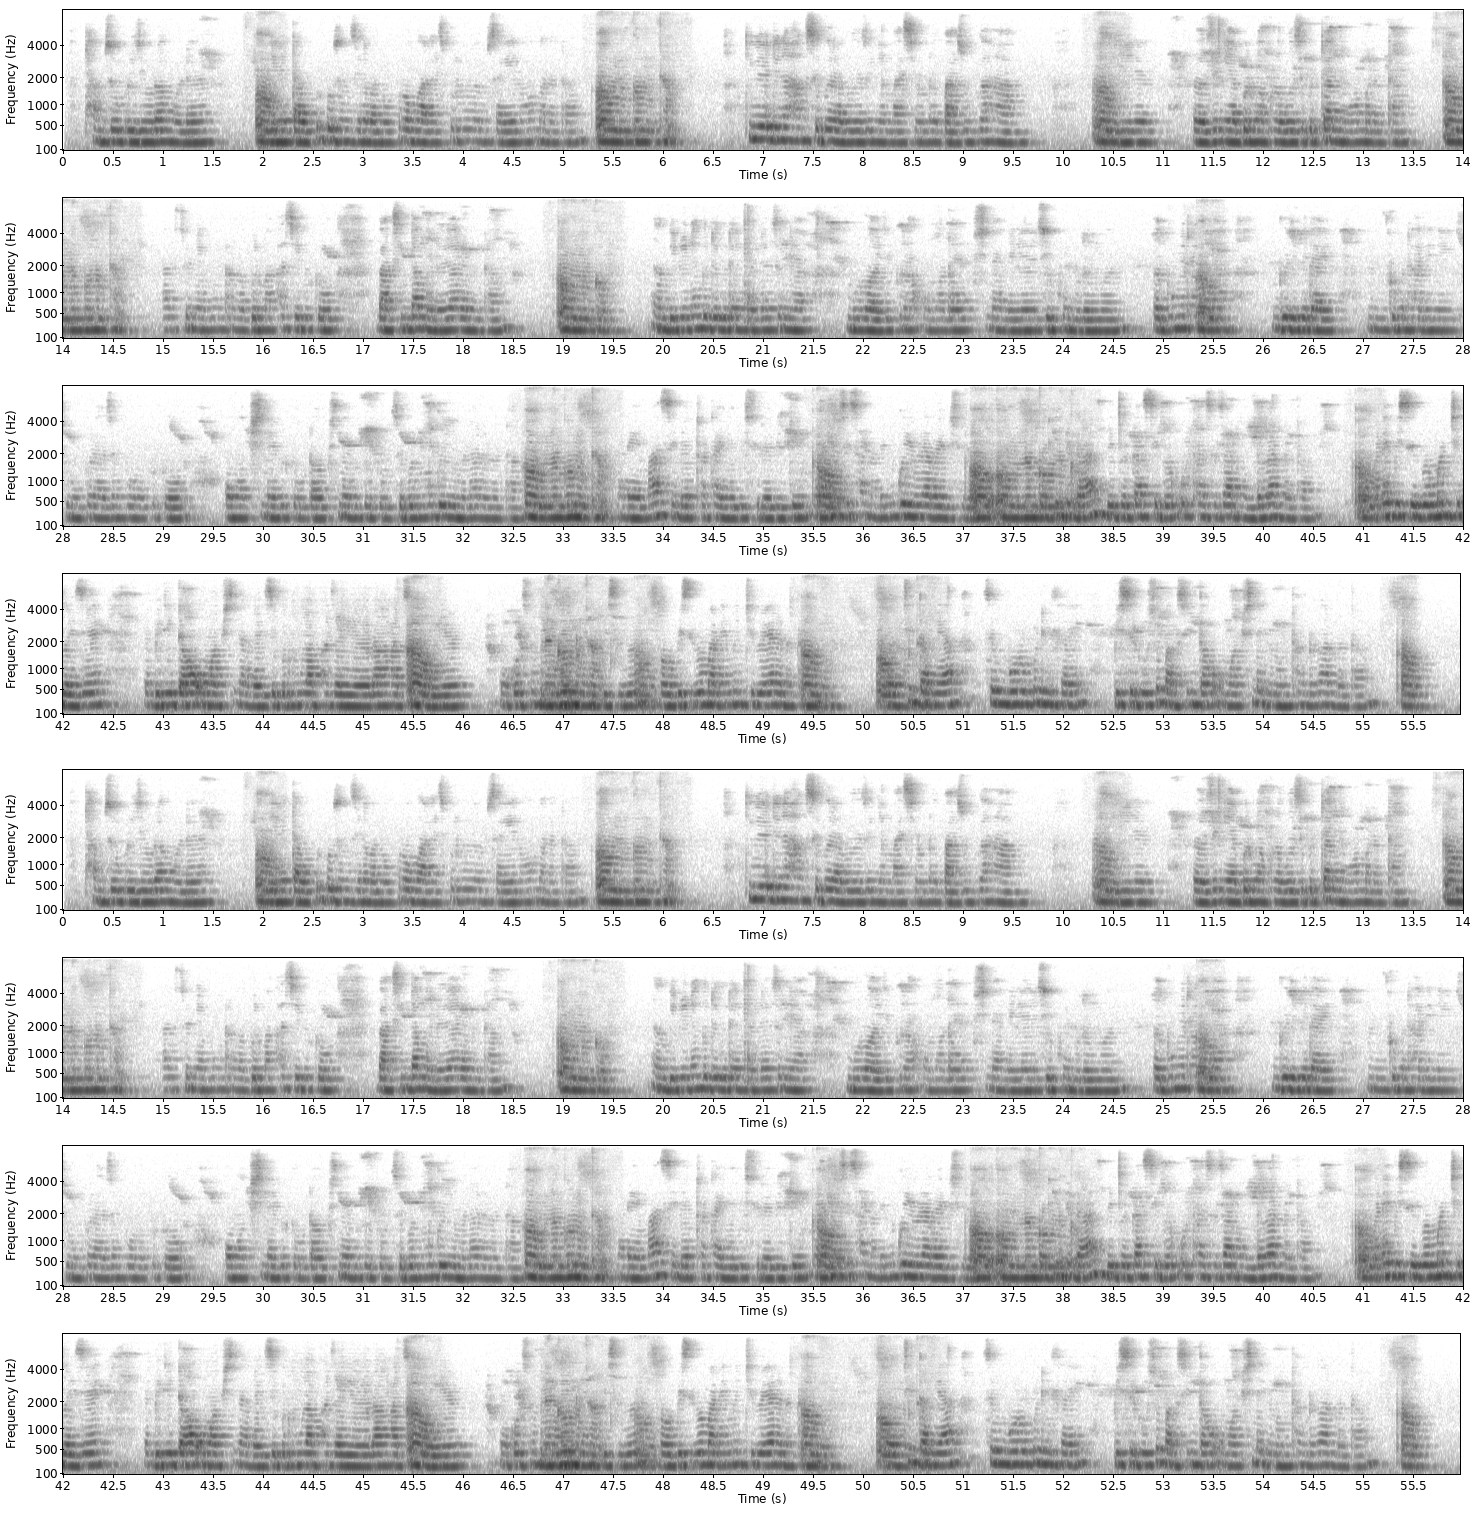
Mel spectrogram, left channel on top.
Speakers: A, on the right; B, on the left.
A: थामजौ ब्रैजौ रां मोनो बियो
B: औ
A: दाउफोरखौजों जेनेबा न'फोराव आलासिफोर फैबाबो जायो नङा होमबा नों
B: औ नंगौ नोंथां
A: थिग बेबायदिनो हांसोफोराबो जोंनिया मासेयावनो बाजौ गाहाम
B: औ
A: बिदिनो जोंनिया बोरमाफोरावबो जोबोद दाम नङा होमबा नों
B: औ नंगौ नोंथां
A: जोंनिया बुंनो थाङोबा बोरमाखासिफोरखौ बांसिन दाम मोनो आरो नोंथां
B: औ नंगौ
A: बिदिनो गोदो गोदायनिफ्रायनो जोंनिया बर' आइजोफोरा अमा दाउ फिसिनानै जिउ खुंबोदोंमोन। बुंनो थाङोब्ला
B: औ
A: गोदो गो दाय गुबुन हारिनि सुबुंफोरा जों बर'फोरखौ अमा फिसिनायफोरखौ दाउ फिसिनायफोरखौ जोबोद मुगैयोमोन आरो नोंथां
B: औ नंगौ नोंथां
A: माने मा <unintelligible> थाथायो बिस सोरो बिदि माबा
B: औ
A: मोनसे साननानै मुगैयोमोन आरो बिसोरो
B: औ औ नंगौ
A: दा खिन्थु
B: नंगौ
A: दा बेफोर गासिबो उल्थासो जानो हमदों आरो नोंथां
B: औ
A: माने बिसोरबो मोन मिथिबाय जे बिदि दाउ अमा फिसिनानै जोबोद मुलाम्फा दायो रां आरजिनो
B: औ
A: हायो नखर सुथानो
B: नंगौ
A: हायो होन्नानै
B: नोंथां
A: बिसोरबो ओ
B: औ
A: बिसोरबो मिथिबाय आरो नोंथां।
B: औ औ नोंथां
A: थिग दानिया जों बरफोराबो फोरनिखाय बिसोरखौसो बांसिन दाउ अमा फिसिनायखौ नुनो थांदों आरो नोंथां।
B: औ।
